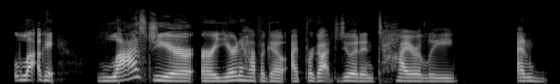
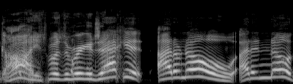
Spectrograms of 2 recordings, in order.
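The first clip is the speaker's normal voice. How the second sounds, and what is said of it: Imitates another person's voice. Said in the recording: “That's my Ron DeSantis impression.”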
